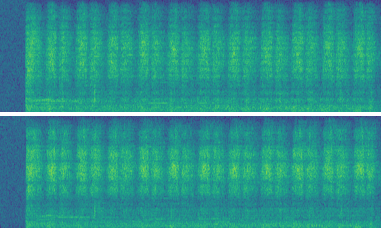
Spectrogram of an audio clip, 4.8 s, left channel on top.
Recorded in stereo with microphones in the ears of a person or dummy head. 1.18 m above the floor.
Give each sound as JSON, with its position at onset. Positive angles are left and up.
{"t": 0.3, "sound": "a whoosh", "side_deg": 35, "distance_m": 1.2}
